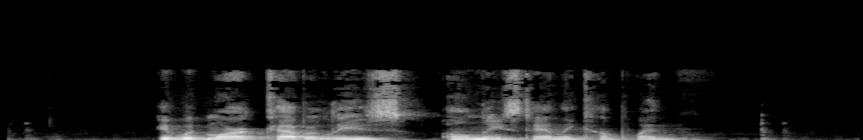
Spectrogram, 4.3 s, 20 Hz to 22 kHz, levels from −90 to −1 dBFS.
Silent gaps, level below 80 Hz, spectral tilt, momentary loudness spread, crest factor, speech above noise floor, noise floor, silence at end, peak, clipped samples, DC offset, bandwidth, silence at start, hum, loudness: none; -52 dBFS; -6.5 dB/octave; 11 LU; 18 dB; 49 dB; -66 dBFS; 0.85 s; -2 dBFS; under 0.1%; under 0.1%; 11.5 kHz; 0.8 s; none; -18 LUFS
